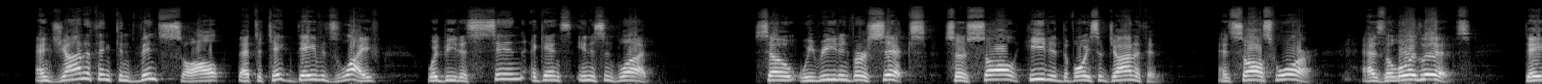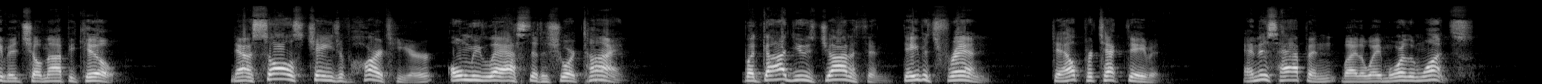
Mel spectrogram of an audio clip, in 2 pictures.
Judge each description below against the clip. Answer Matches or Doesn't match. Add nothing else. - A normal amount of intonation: Matches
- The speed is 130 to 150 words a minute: Matches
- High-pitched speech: Matches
